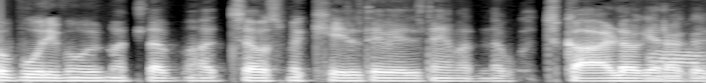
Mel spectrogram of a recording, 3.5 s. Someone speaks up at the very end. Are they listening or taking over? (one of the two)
taking over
